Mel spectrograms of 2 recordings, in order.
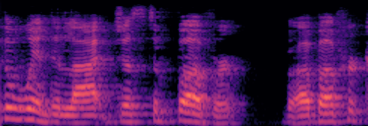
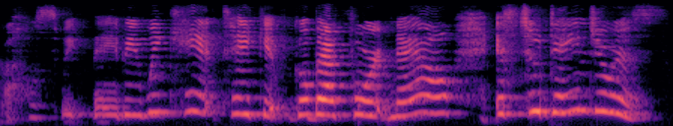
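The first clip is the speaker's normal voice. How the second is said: tender whisper; 11 semitones higher than usual. A narrator's reading. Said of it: "he whispered as he hugged her".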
